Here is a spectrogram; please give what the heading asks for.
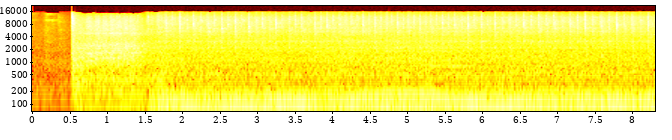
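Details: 1966 Triumph Spitfire MK2 four-cylinder on adjusted carbs, started to test the ignition: catches on the starter, then a lumpy, uneven idle with missing pulses; owner then rebuilt the carbs, but the misfire came from two swapped spark plug leads.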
